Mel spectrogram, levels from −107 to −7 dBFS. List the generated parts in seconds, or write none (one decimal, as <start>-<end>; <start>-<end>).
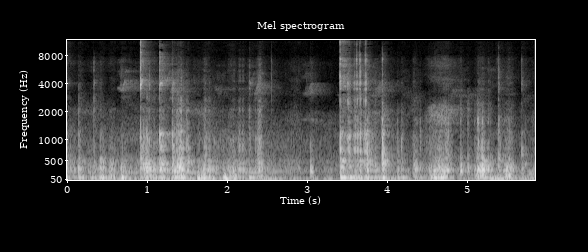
none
